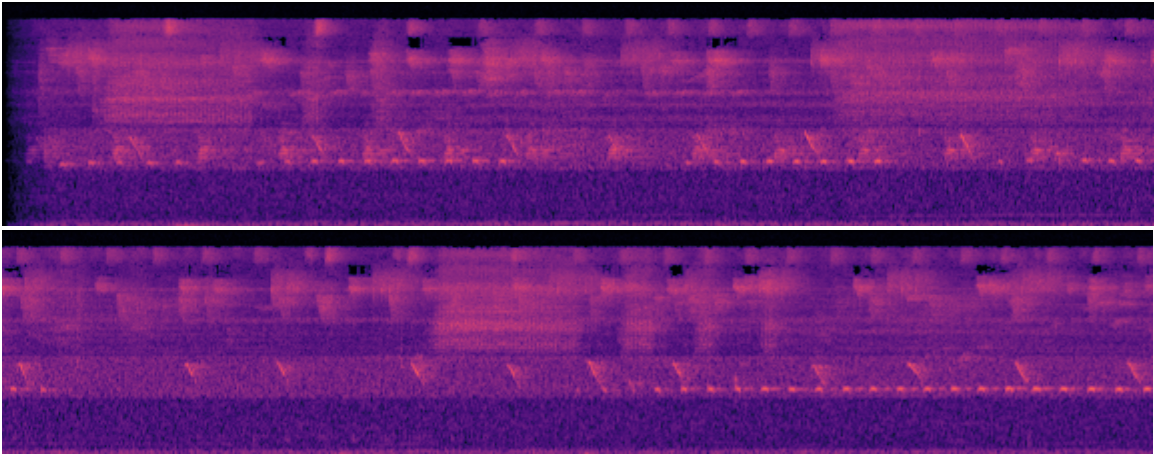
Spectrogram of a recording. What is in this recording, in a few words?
Ferruginous Pygmy-Owl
